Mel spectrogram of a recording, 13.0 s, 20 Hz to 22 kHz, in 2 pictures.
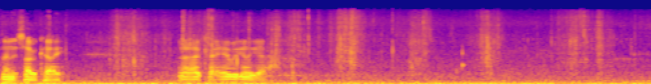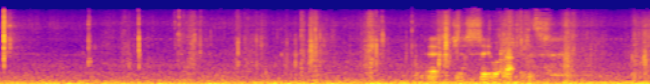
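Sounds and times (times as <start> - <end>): steady low rumble: 0.0 - 13.0
footsteps crunching on dry leaves: 1.0 - 6.3, 7.6 - 13.0
twig snap: 6.3 - 8.0.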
